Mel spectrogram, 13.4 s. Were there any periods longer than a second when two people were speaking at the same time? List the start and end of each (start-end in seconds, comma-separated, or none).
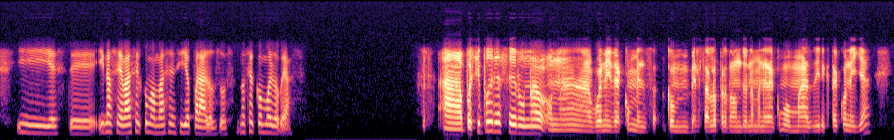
none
